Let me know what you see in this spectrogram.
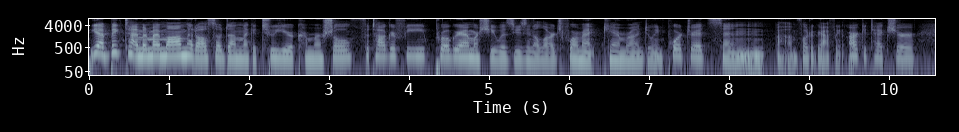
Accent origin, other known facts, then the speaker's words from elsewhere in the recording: Juneau, Alaska, United States; moved away; I grew up in Alaska's capital in Juneau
